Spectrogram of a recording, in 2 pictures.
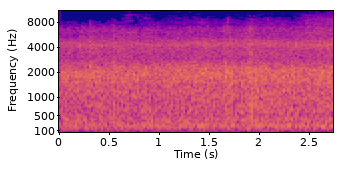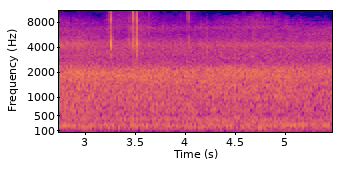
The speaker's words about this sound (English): You folks can hear the rush hour traffic going by, and people are getting off work and changing shifts and going to work and shopping and enjoying a nice breezy Victoria sunny winter day afternoon.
